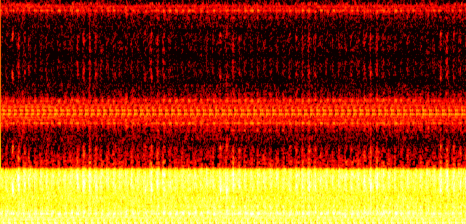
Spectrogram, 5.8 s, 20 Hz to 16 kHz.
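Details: 1975 Honda XL125K single-cylinder motorcycle idling with a steady, hard knock on each exhaust beat; knock persists after installing a new cam chain, cause unknown.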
